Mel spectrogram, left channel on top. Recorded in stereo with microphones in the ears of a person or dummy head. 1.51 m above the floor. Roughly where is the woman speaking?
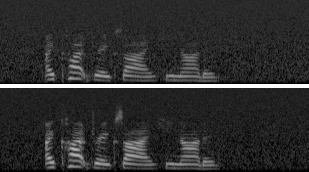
Right.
